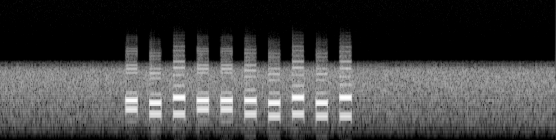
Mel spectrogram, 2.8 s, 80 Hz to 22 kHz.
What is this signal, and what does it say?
DTMF, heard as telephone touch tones, dialled by machine, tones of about 60 ms. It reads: 0460051613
